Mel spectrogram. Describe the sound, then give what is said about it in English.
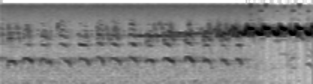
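A chorus of tree sparrows, white-crowned sparrows and redpolls singing together at Timber Lake in the western boreal forest, with steady repeated whistled notes and chirps that build into louder, high trilling near the end, with no one talking. “These are tree and white-crowned sparrows, red poles, brown squirrels.”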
